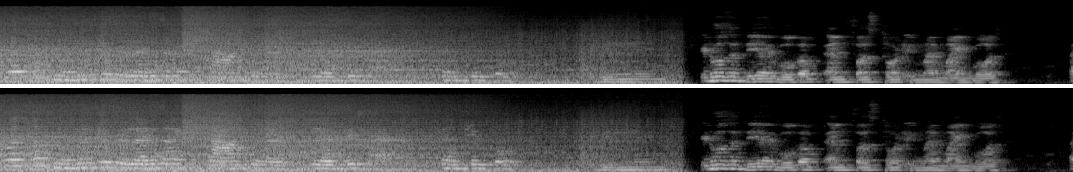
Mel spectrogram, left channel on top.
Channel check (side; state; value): both; normal; correlation 0.57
